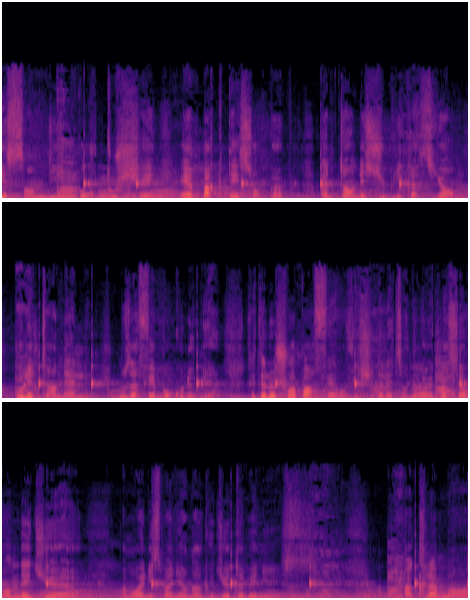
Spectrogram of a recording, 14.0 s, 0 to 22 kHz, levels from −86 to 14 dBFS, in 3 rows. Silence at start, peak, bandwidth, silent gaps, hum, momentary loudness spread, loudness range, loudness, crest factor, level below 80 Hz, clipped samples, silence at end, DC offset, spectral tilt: 0 s; -6 dBFS; 15 kHz; none; none; 9 LU; 3 LU; -30 LUFS; 22 dB; -62 dBFS; under 0.1%; 0 s; under 0.1%; -4.5 dB/octave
